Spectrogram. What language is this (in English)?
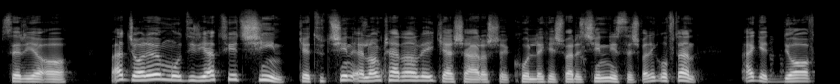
Persian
